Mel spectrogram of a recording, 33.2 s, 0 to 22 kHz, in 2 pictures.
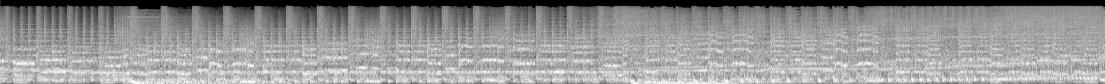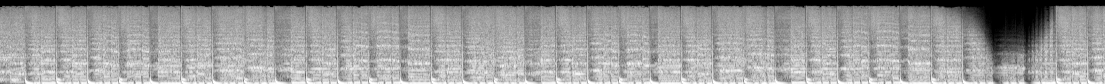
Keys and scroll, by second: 13.8 alt+space, 14.7 space.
